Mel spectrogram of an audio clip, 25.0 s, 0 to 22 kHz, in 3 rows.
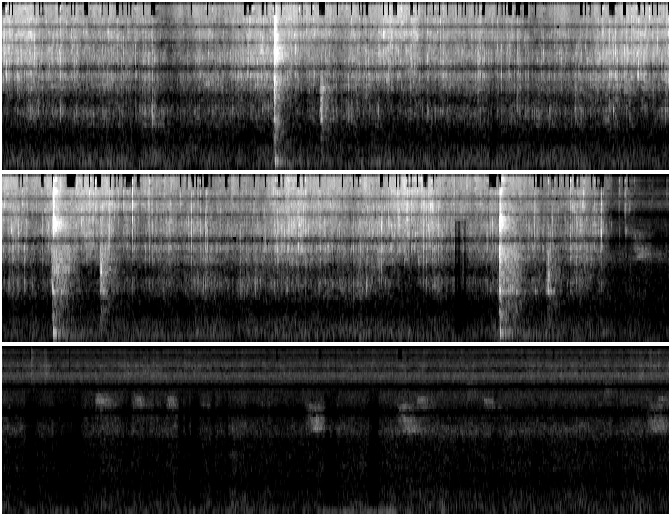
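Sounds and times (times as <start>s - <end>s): washing machine filling with water: 0.0s - 16.2s.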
